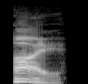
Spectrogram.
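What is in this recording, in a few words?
"eye", American English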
